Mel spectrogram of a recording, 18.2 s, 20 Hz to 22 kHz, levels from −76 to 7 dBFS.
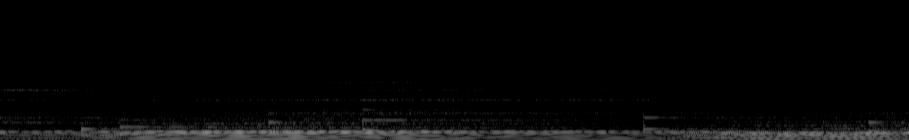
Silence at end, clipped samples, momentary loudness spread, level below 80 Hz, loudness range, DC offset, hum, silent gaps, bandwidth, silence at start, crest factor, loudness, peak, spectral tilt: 0 s; under 0.1%; 11 LU; -56 dBFS; 9 LU; under 0.1%; none; none; 4.2 kHz; 0 s; 16 dB; -46 LUFS; -30 dBFS; -10.5 dB/octave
